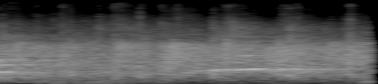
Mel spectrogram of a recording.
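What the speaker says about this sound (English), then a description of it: "so we get a lot of applause for them." A crowd at a live podcast show applauds in a steady wash of clapping at moderate volume. Faint voices can be heard under it.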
